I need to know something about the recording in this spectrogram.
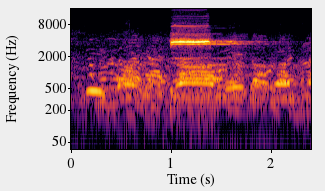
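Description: A referee's whistle blows a short, shrill blast.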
